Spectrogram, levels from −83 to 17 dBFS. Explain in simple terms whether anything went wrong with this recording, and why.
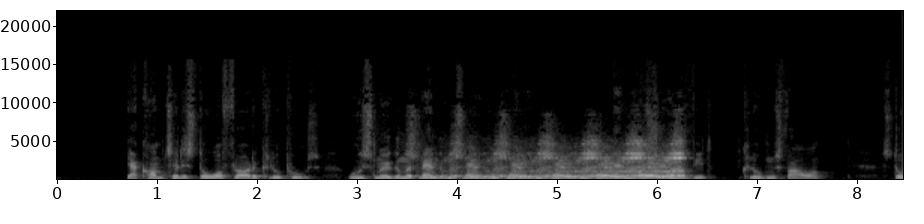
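From about 3.5 to 6.5 seconds there is feedback echo between two devices: one device's speaker replays the other's microphone, and that microphone picks it up again. The sound returns about every 0.4 seconds, piling up louder than the speech itself instead of fading.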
